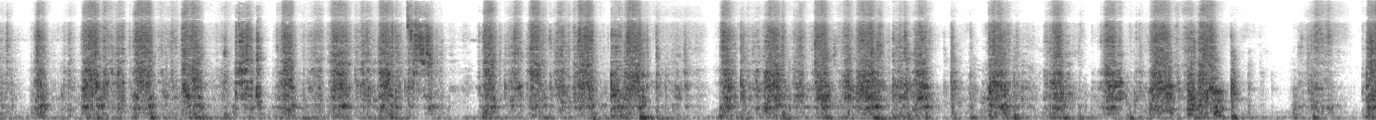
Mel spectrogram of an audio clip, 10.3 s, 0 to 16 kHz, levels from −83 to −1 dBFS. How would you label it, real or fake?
real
